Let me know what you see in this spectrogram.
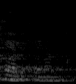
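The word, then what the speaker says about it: qaimaqam: Q-A-I-M-A-Q-A-M Kamakam.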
